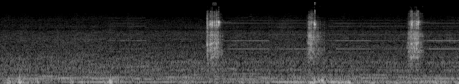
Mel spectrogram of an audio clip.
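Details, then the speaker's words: 2016 Hyundai Sonata intake manifold runner control actuator, code P200A (bank 1), removed and run on the bench. It gives three short, sharp high squeaks about a second apart as it cycles; the motor is going bad and is being replaced. "can see it's still squeaking uh it's pretty much the sign this thing's going bad"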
